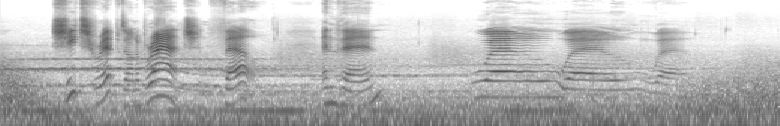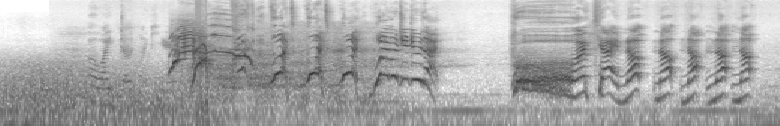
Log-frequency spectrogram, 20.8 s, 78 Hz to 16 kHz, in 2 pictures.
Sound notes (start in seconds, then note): 12.6 screams; 12.6 shrieks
